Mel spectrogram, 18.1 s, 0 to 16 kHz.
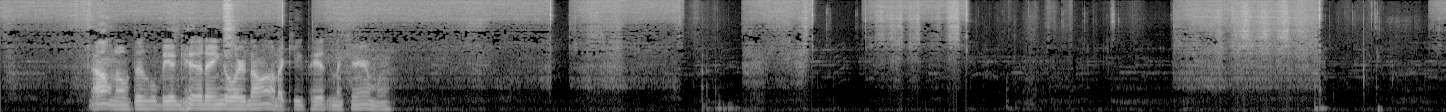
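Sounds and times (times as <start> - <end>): airbrush spraying hiss: 0.0 - 10.2, 10.8 - 12.1, 14.6 - 16.6.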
